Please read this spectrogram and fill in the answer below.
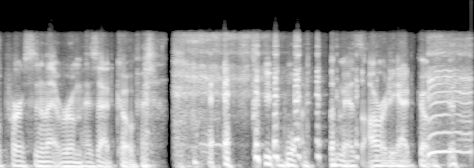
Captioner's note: laugh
